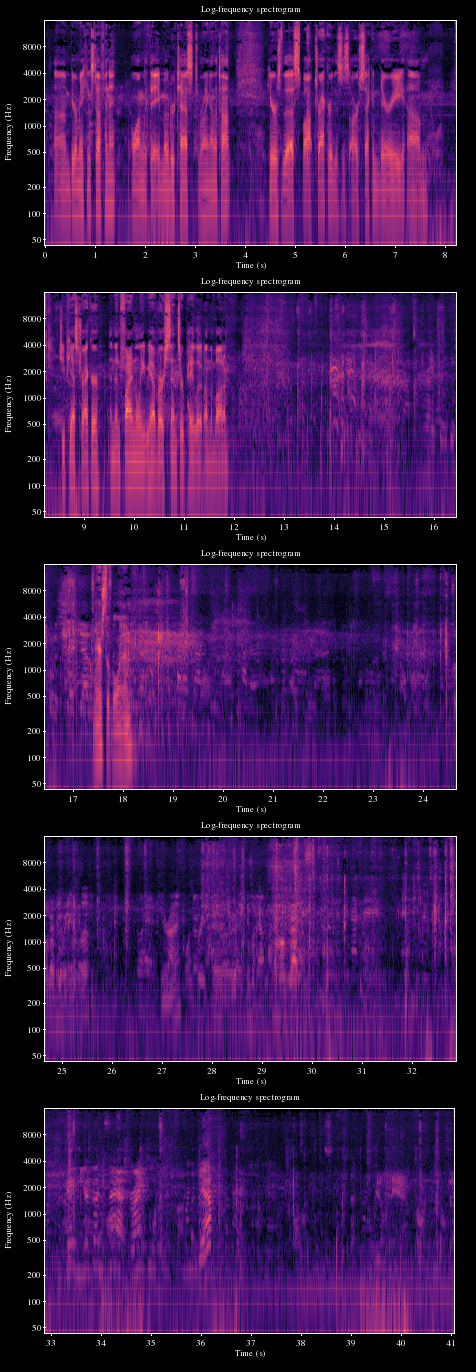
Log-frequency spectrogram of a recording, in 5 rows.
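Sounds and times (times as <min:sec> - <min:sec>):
faint voices of people: 0:00.0 - 0:05.8, 0:06.8 - 0:41.0
outdoor background noise: 0:00.0 - 0:41.0
people talking quietly: 0:00.0 - 0:41.0.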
